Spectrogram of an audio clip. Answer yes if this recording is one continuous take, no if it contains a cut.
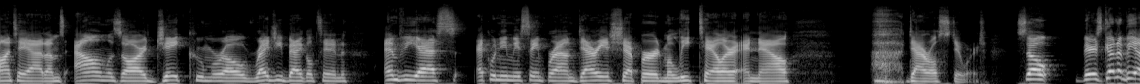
yes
